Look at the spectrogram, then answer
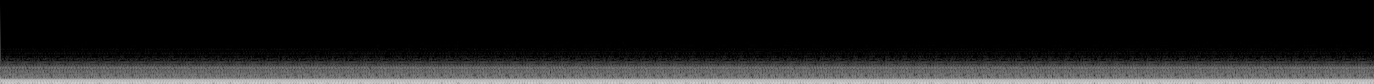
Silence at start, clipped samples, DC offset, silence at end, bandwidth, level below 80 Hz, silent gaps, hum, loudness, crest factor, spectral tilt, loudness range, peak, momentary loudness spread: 0 s; under 0.1%; under 0.1%; 0 s; 1.3 kHz; -18 dBFS; none; none; -17 LUFS; 8 dB; -15 dB/octave; 0 LU; -6 dBFS; 0 LU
